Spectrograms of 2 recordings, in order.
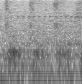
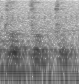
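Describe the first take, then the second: First: Tuk, tuk, tuk, breathed out as a whisper with no voice; whispered clicking noise. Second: Quiet tuk, tuk, tuk, said softer, like a coaster climbing; soft clicking noise. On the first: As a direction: let the tuk fade into a bare whisper. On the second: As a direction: click it out softly, like the chain pulling the car up. Imitating the slow coaster clicks. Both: Retold or imitated.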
